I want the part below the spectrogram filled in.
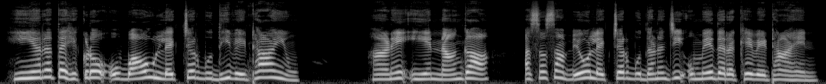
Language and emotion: Sindhi, disgusted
